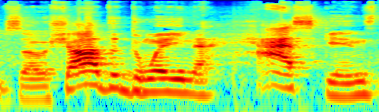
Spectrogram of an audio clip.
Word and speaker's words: Haskins: offense, along with Dwayne Haskins. Let me make sure I pronounce that one correctly. Haskins. Alright, I've done 2 Madden videos so far with Dwayne Haskins in. And I keep on calling him Hashkins.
